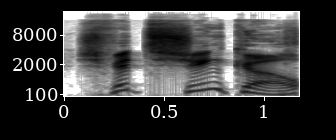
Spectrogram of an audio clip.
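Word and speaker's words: Sviatchenko: Former Celtic and current Dynamo defender Eric Svitchenko. Svitchenko.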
